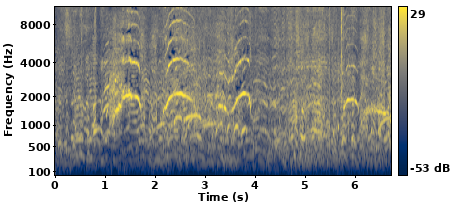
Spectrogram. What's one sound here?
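Young women scream and laugh loudly nearby.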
